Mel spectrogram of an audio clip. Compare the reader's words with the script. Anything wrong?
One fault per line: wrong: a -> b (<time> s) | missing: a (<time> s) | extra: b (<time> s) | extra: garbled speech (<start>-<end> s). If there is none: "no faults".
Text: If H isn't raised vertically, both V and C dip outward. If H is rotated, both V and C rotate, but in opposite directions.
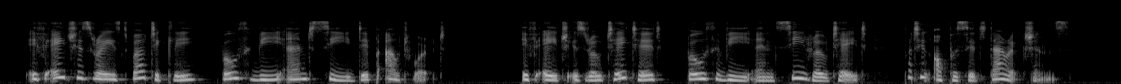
wrong: isn't -> is (0.8 s)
